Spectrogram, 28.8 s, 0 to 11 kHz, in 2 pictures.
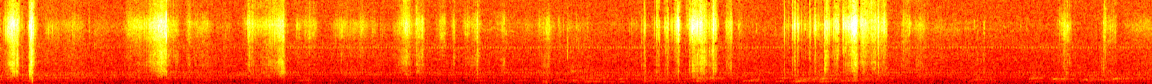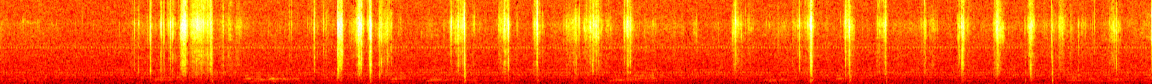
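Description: A knife slicing a peeled onion on a cutting board for a 1940 recipe: crisp, irregular cutting taps in short bursts with brief pauses, fairly quiet, with no talking.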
